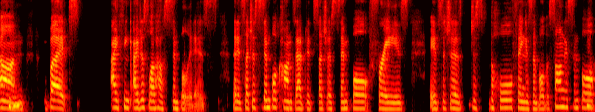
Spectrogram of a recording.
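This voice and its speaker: A woman with a plain, everyday voice and an American accent speaks at a moderate pace and medium pitch, her loudness swinging widely on a very clean recording with a silent background. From US Midwest, Minnesota. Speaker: country music singer. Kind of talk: interview.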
